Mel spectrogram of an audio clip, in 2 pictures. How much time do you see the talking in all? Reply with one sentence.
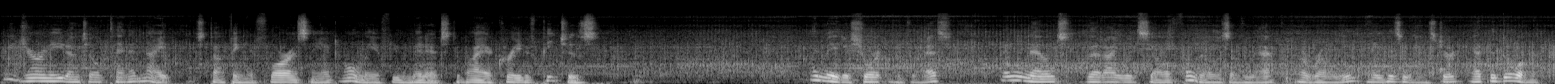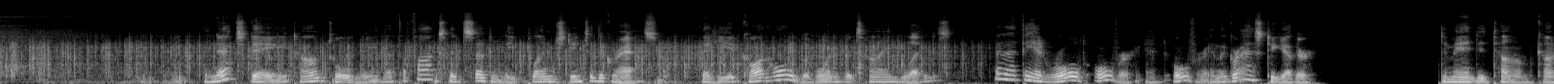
The talking can be heard for 26 seconds in total.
